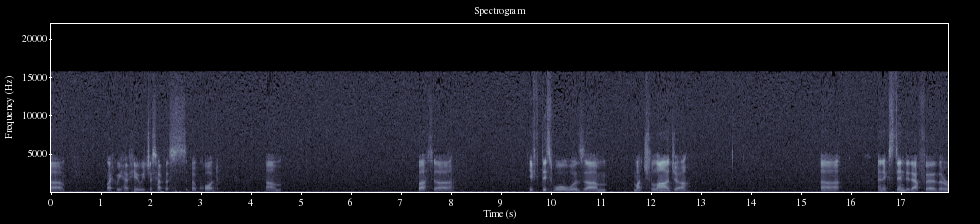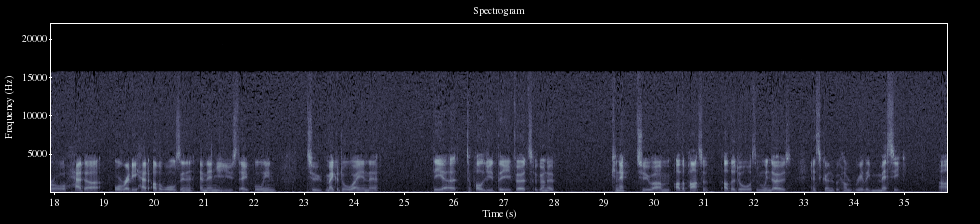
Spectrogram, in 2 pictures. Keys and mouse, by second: 11.1-13.2 middle drag, 14.0 g, 23.0-24.8 middle drag.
